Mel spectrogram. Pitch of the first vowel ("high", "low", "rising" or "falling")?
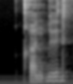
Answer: high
